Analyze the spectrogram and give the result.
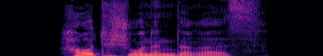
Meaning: strong/mixed nominative/accusative neuter singular comparative degree of hautschonend
- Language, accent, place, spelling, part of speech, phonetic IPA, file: German, Germany, Berlin, hautschonenderes, adjective, [ˈhaʊ̯tˌʃoːnəndəʁəs], De-hautschonenderes.ogg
